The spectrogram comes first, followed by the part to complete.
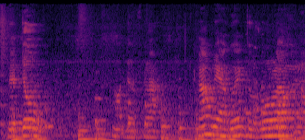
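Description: A woman speaks in a room with audible echo. Music plays clearly in the background. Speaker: grandmother home cook. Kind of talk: casual cooking video talk. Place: kitchen. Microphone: camera far.

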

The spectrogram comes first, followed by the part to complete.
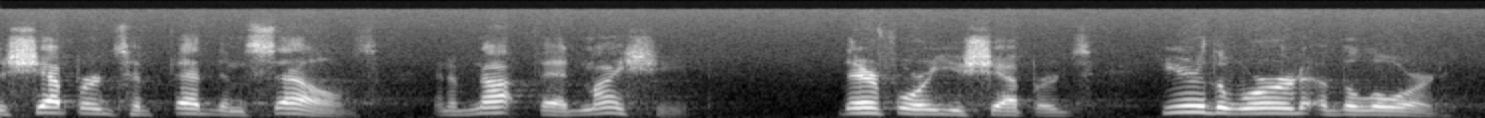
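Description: Dark, mellow tone at a moderate pace, with big swings in loudness. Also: man. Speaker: minister. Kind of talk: scripture reading in a sermon. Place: church. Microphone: podium.

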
